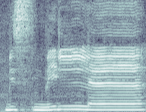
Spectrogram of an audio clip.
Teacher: اللہ کا نام باریک پڑھنا ہے کیونکہ اللہ کے نام سے پہلے زیر ہے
